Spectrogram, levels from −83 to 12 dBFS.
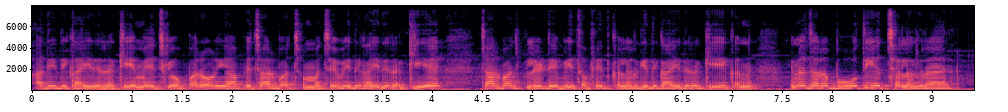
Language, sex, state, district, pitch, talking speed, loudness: Hindi, female, Rajasthan, Jaipur, 195 Hz, 250 wpm, -13 LUFS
